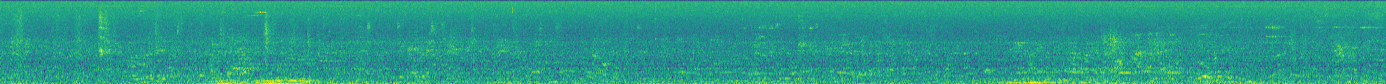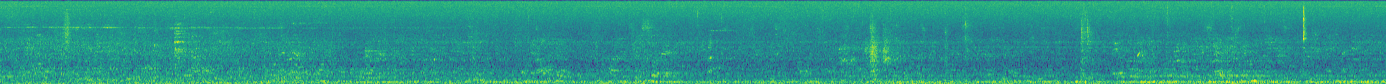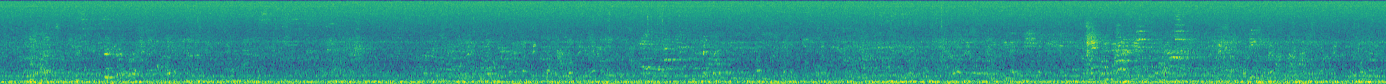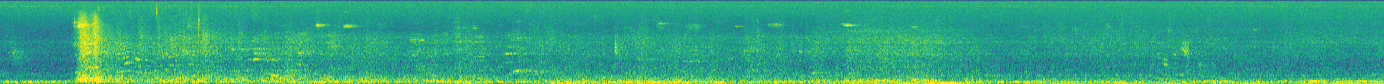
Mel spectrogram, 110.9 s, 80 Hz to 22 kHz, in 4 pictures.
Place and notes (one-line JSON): {"title": "Ascolto il tuo cuore, città. I listen to your heart, city. Several chapters **SCROLL DOWN FOR ALL RECORDINGS** - Paysage sonore avec chien et petards aux temps du COVID19", "date": "2020-03-20 13:08:00", "description": "\"Paysage sonore avec chien et petards aux temps du COVID19\" Soundscape\nFriday March 20th 2020. Fixed position on an internal terrace at San Salvario district Turin, ten days after emergency disposition due to the epidemic of COVID19.\nStart at 1:08 p.m. end at 1:40 p.m. duration of recording 30'31''", "latitude": "45.06", "longitude": "7.69", "altitude": "245", "timezone": "Europe/Rome"}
